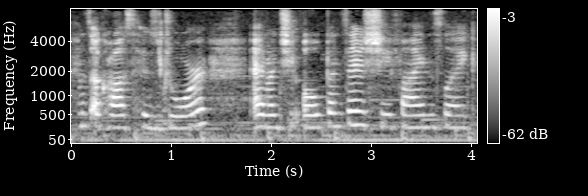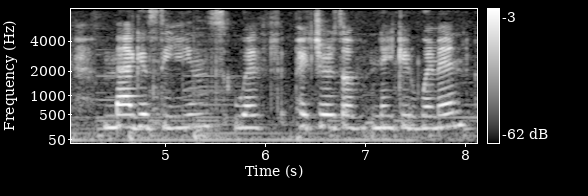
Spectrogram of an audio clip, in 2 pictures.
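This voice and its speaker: A woman from Pakistan giving an informal book review, with frequent fillers and pauses. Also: fairly high pitch. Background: background music.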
